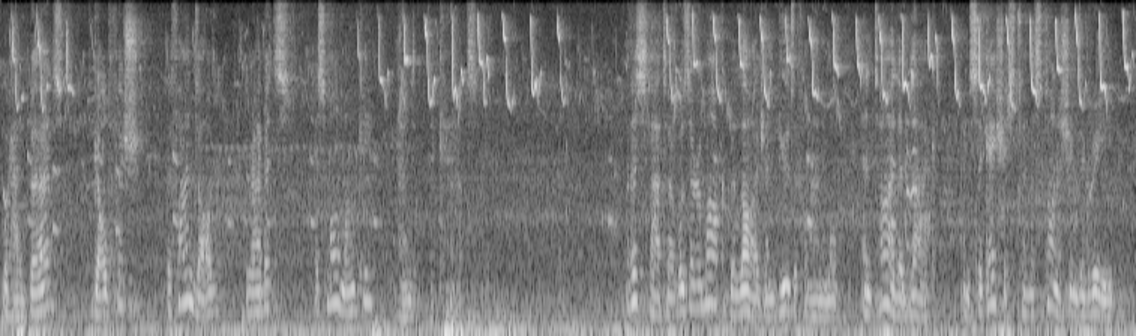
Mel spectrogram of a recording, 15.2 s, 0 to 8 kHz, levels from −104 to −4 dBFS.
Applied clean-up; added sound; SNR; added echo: none; Chirp, tweet; -2 dB; reverberation time 0.7 s.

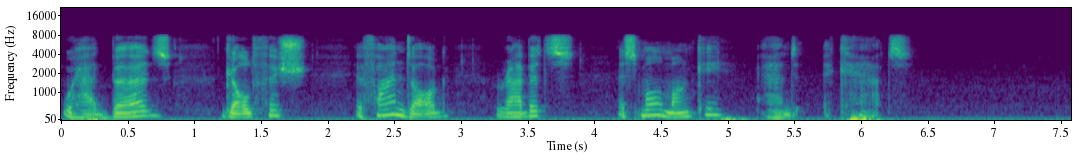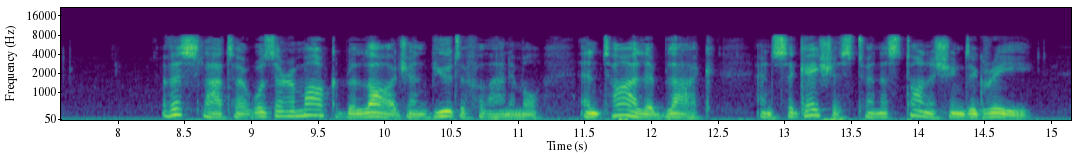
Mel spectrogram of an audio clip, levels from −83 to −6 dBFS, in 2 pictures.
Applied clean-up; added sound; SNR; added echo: none; none; none; none.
